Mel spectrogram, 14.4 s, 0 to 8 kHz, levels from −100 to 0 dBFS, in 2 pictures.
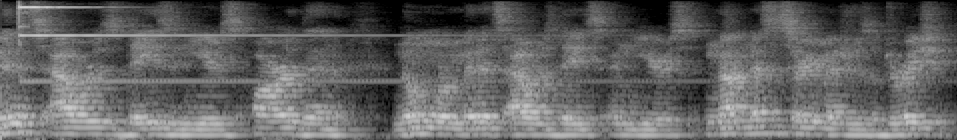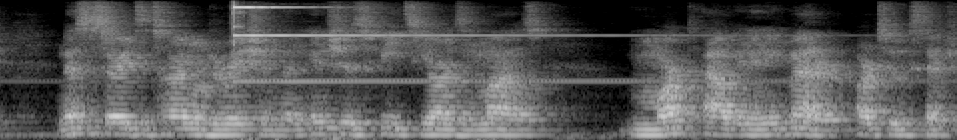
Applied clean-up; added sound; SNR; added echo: none; Bell; 2 dB; reverberation time 0.6 s.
